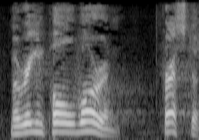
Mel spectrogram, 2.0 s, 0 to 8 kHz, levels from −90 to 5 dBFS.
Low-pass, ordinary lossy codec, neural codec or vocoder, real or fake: 7.2 kHz; Opus, 64 kbps; none; real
